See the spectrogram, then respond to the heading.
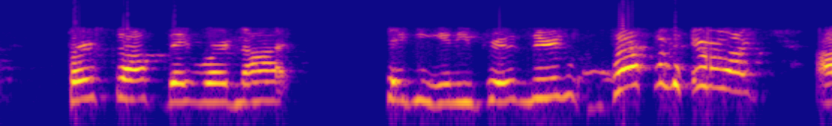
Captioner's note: laughing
